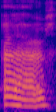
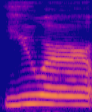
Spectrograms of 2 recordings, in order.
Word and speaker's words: heure: one that's frequently mispronounced it's pronounced uh kind of like the word her only without the h sound some people pronounce it you are or horror or they they pronounce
